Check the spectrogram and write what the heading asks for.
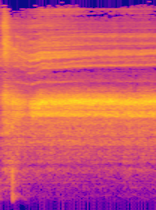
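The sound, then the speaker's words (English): A voice imitates an air conditioner with a steady, breathy hiss held for about two seconds, starting with a brief soft puff and then a constant, even whoosh. “I had to turn off the AC because even through the closed door, it's just”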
